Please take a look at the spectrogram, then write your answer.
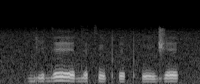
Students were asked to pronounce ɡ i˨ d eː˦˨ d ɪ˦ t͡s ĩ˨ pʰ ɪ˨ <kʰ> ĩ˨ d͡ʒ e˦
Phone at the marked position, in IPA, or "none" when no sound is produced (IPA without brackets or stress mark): pʰ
